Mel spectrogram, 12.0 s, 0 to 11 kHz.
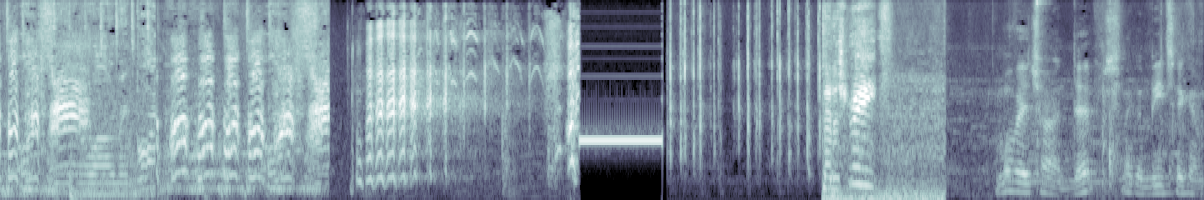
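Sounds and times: quick run of clicks: 0:06.7 - 0:08.3.

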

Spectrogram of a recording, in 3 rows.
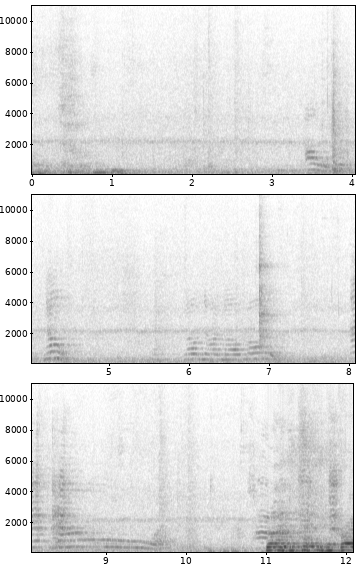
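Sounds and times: baby calling high-pitched: 0:08.0 - 0:09.5, 0:10.8 - 0:12.0.

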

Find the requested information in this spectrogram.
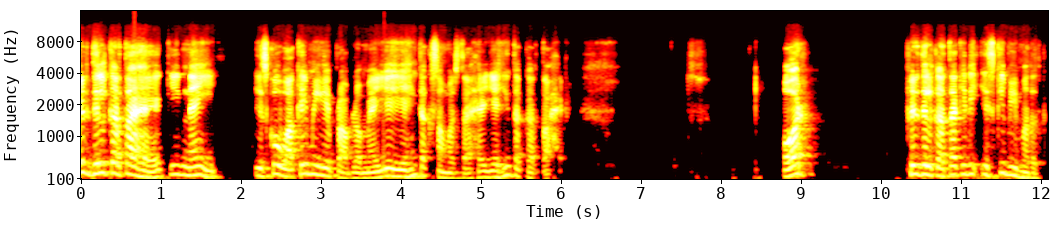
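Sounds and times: man speaking: 0:00.0 - 0:06.2, 0:08.8 - 0:09.3, 0:10.4 - 0:12.0
soft breath: 0:06.3 - 0:06.9.

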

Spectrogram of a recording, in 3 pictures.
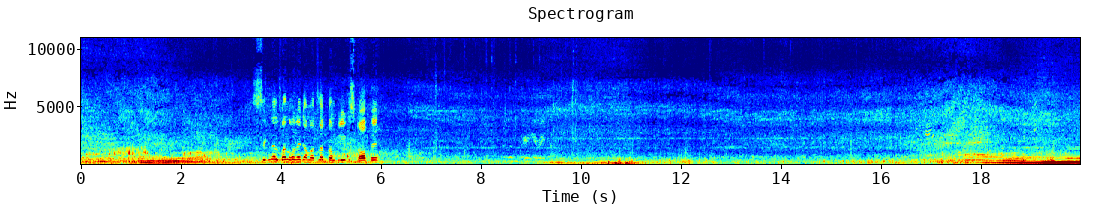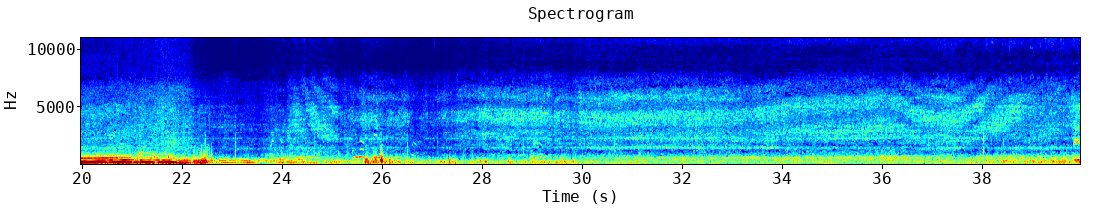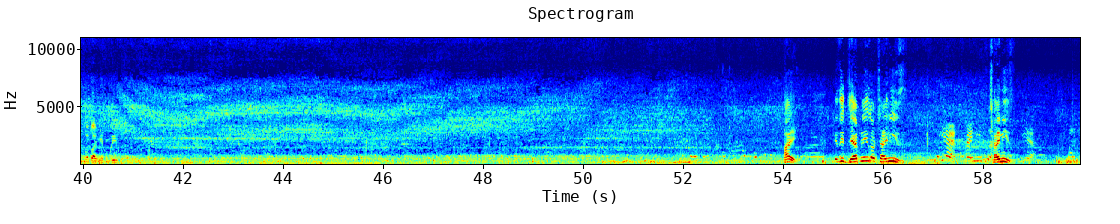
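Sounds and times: vehicle passing close by: 0:00.0 - 0:08.2, 0:15.6 - 0:27.9
street traffic: 0:00.0 - 0:59.9.

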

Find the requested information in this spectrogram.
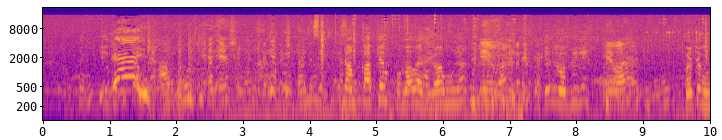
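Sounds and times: people talking at once: 0:00.0 - 0:10.0.

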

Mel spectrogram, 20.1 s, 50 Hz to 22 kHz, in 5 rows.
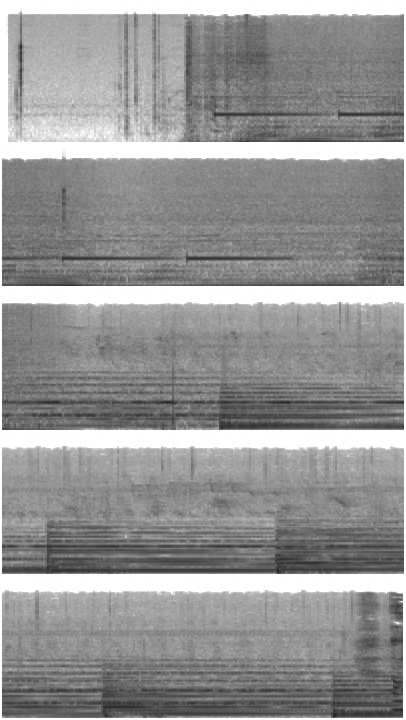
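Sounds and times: dashboard warning chime: 0:01.8 - 0:08.8
truck engine rumbling: 0:01.8 - 0:08.8
music: 0:01.8 - 0:20.0.

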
